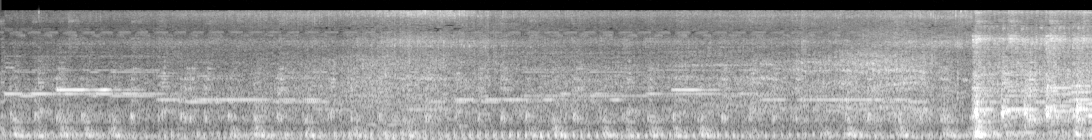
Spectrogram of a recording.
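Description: A vehicle engine running with a steady low throb, with music playing faintly under it. About seven seconds in, louder music with strong drumbeats cuts in.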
